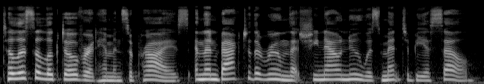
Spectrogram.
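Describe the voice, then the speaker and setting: A woman's voice: on the high side, a little fast, no room sound. A woman reading scripted third-person narration for an audio drama.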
